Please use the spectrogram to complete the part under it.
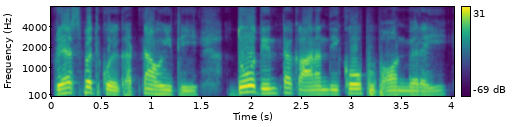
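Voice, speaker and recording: A man's voice: medium pitch, moderate pace, no echo. Man narrating a classic story, dry sound. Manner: steady, expressive narration. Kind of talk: reading a classic short story aloud.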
